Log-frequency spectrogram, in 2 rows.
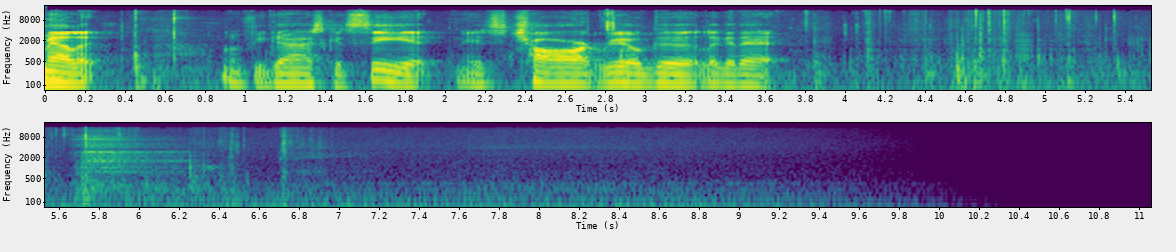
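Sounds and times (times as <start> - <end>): wiring harness clicks and rustling: 2.7 - 7.0.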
